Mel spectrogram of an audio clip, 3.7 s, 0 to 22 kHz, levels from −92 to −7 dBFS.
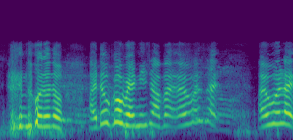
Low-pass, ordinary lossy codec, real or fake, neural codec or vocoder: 7.2 kHz; Opus, 32 kbps; real; none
